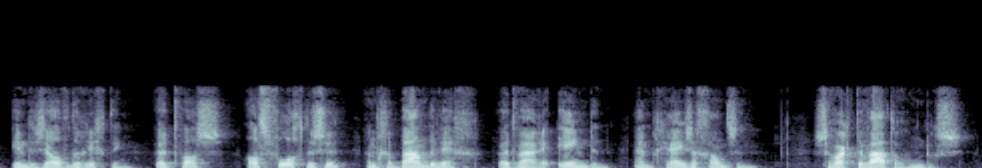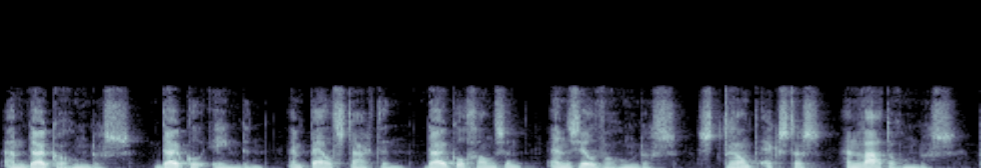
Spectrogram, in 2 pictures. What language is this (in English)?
Dutch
